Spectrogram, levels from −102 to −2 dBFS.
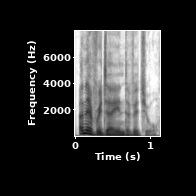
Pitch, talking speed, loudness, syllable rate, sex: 140 Hz, 155 wpm, -17 LUFS, 8.8 syllables/s, male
